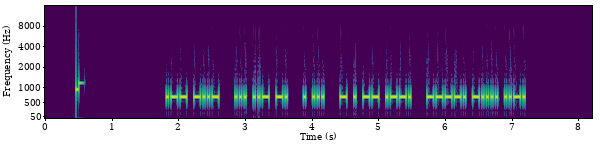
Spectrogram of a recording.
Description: Morse code, heard as a keyed tone, about 34 wpm, 700 Hz. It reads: WX SUN ES TEMP 96F
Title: Practice QSO - Exchange 2 - Info - 35wpm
